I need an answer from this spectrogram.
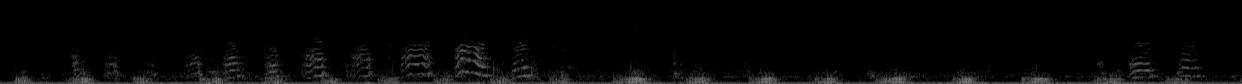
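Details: Litter of two-day-old Clumber Spaniel puppies giving faint, high, squeaky whines in short clusters over a soft, low rhythmic thumping that repeats roughly every two-thirds of a second.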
